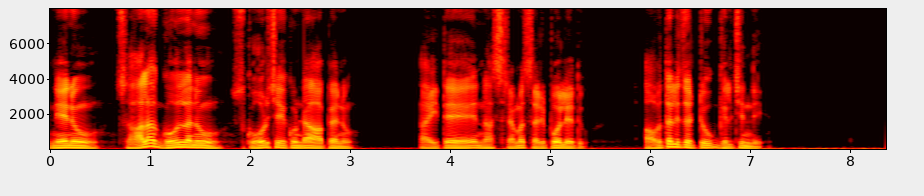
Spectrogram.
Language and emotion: Telugu, sad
